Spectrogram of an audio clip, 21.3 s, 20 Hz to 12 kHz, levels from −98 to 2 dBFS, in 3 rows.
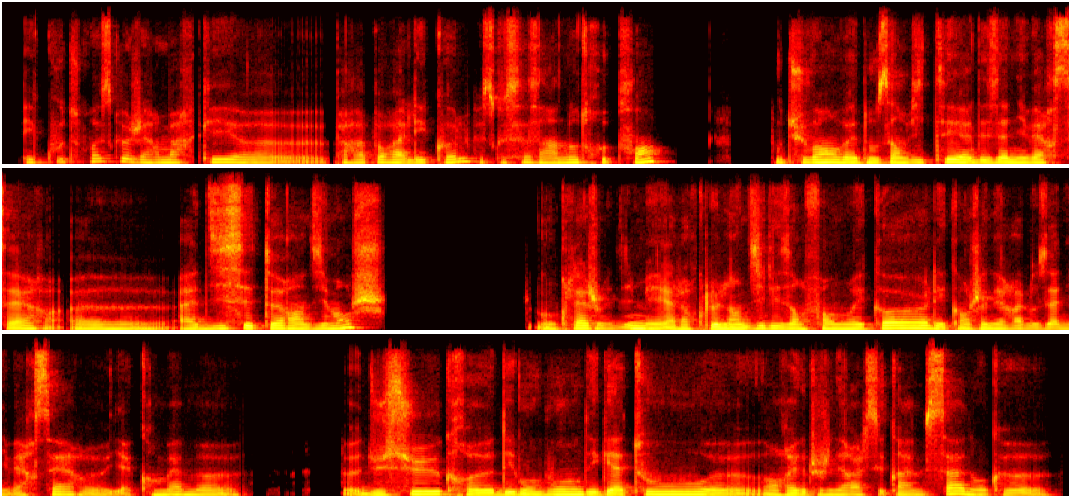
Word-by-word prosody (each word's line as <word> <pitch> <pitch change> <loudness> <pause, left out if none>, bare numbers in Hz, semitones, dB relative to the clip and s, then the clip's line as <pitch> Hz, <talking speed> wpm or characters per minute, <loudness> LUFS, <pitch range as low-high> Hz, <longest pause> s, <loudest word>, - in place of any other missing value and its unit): Écoute, 200 +2 -11
moi 235 - -5
ce 240 - -11
que 235 -2 -5
j'ai 200 -2 -4
remarqué, 190 +2 -3
heu, 180 -1 -5 0.3
par 190 - -7
rapport 180 +2 -3
à 180 - +1
l'école 185 +6 -3
parce 200 - -7
que 185 - -10
ça 200 +1 -5
c'est 185 - -5
un 175 +1 -3
autre 190 0 -3
point, 240 +5 -2 0.7
où - - -2
tu 180 - -5
vois 190 +1 +3
on 200 0 +5
va 180 -2 +4
nous 170 0 0
inviter 175 +2 +2
à 180 - +3
des 175 0 0
anniversaires, 175 - 0
heu, 170 0 -2
à 170 -1 -1
17:00 185 +1 +1
un 175 -1 +2
dimanche, 180 +9 0 1.0
donc 165 - -4
là 185 - +4
je 185 - 0
me 175 - -6
dis: 195 - 0
«Mais 175 -2 +4
alors 165 0 0
que - - +2
le 160 - +6
lundi 170 +2 +3
les 175 -1 +1
enfants 170 +1 0
ont 165 0 +2
école 200 +3 +4
et 170 - 0
qu'en 170 - -1
général 170 +1 -1
aux 170 0 -5
anniversaires, 175 +1 -3
heu, 80 - -5
il 80 - -6
y 85 - -5
a 85 - -8
quand 165 - -7
même, 175 +1 -1
heu 170 +1 -3 0.8
heu, - - -2
du 165 0 0
sucre, 195 +3 +2
heu, 170 -1 +4
des 170 +2 +2
bonbons, 180 +2 +3
des 175 -1 +2
gâteaux», 190 +3 +3
heu, 170 -1 0
en 165 - -1
règle 165 +1 0
générale 170 +1 -3
c'est 175 - -7
quand - - -3
même 170 0 -4
ça 215 +5 +2
donc 170 -3 -3
heu, 170 0 -4
175 Hz, 215 wpm, -27 LUFS, 170-190 Hz, 1.0 s, le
